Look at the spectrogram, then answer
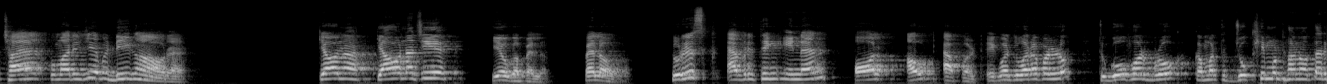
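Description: A man with a fairly high voice runs a live online exam-prep lesson, mixing two languages as he goes. He coaxes his students along, calling them "beta", and stretches each English phrase out slowly. The room around him sounds roomy and echoey.

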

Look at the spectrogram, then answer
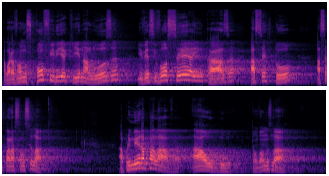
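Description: A male primary school teacher with a Brazilian Portuguese accent gives a recorded remote class. He draws out syllables slowly and speaks in an encouraging way. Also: fairly high pitch, animated. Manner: slow, drawn-out syllables when spelling words, encouraging. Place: classroom with a whiteboard. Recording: echoey classroom with long reverb.

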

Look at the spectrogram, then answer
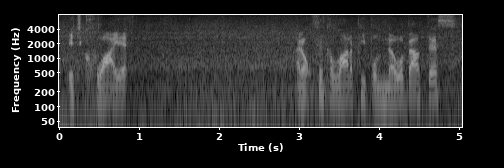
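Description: A man's voice: a little high, level tone, unhurried, noisy background. A man in his forties, a truck driver, rambling easily to a camera held at arm's length, first outdoors at a truck stop and then inside his truck cab. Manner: rambling, easygoing, talks with many fillers. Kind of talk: casual vlog talk to camera. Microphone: handheld camera at arm's length.

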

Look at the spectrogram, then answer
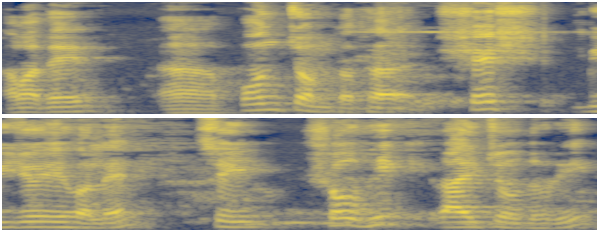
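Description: A man formally announcing prize winners, reading names and numbers in short, deliberate phrases. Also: mid-range voice, expressive, faint music behind. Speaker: company managing director announcing prize winners.

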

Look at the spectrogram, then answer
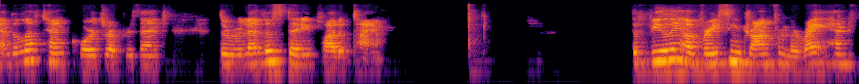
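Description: A young woman gives a student lecture on a song cycle, pointing out highlighted passages in the score as she goes. Her voice sits at an ordinary middle pitch, and her delivery is explanatory and academic. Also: poor audio. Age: young adult. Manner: explanatory, walking through a score. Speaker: music student presenting a lecture recital. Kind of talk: academic presentation.

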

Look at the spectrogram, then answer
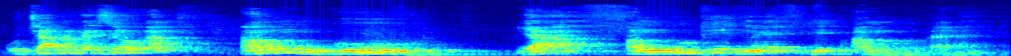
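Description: A man's voice: fairly high pitch, wildly swooping pitch, brisk, a little mellow. Patient male Hindi teacher in an echoey room. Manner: patient, repeats and asks the learner questions. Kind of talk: step-by-step script lesson at a board. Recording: echoey room, mic far off.

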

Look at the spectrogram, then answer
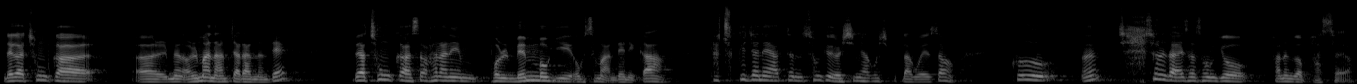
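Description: Male pastor, bright and slightly high voice, conversational sermon with emphatic surges. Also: expressive, moderate pace. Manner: conversational preaching, repeated asking for agreement, bursts of raised emphasis. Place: church sanctuary.

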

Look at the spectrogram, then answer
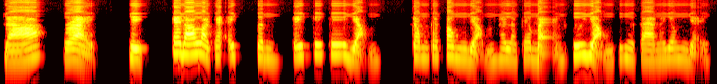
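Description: A woman teaching an English exam-prep lesson, explaining slowly with everyday examples and many fillers. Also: mid-range voice, expressive, husky, no echo, low-quality recording.

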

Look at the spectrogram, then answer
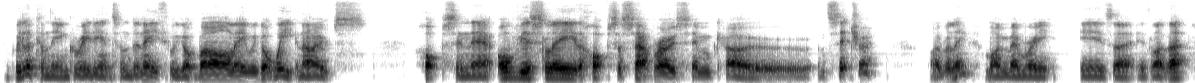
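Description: A man's voice: deep voice, very animated, normal speed, creaky, slightly rough. Rambling, opinionated man on a webcam. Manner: opinionated, ranting, rambling and jokey. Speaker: beer reviewer. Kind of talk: casual beer review vlog. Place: small room at home, indoors. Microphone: webcam at desk. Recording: dull lo-fi webcam sound.

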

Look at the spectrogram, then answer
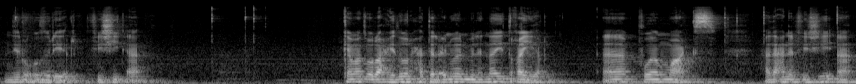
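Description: A man with an Algerian Arabic accent giving a screen-recorded software tutorial, pausing often on drawn-out fillers and mixing in French terms. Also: on the low side. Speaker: software instructor. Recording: roomy echo with faint background noise.

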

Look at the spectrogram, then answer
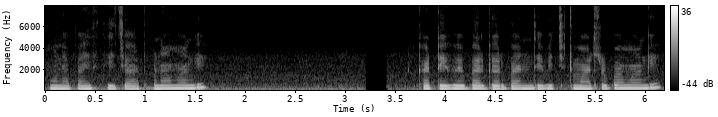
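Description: A cooking channel host with a Punjabi accent narrates a home recipe tutorial in calm, steady steps at a moderate pace. Her very dark, mellow voice sits slightly high and stays flat and even. The rough recording carries a faint hiss of noise.

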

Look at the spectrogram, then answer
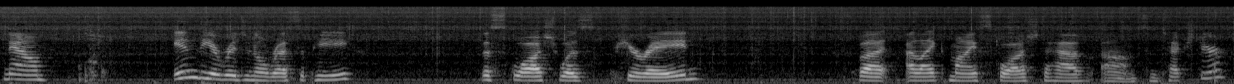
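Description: A woman's voice: on the low side, drawn-out words, long pauses, slight background noise. A woman narrating her home cooking in a casual, chatty way, with wry asides as she stirs a pot in her kitchen.

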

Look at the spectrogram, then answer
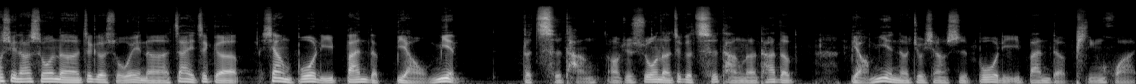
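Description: A male high school English teacher with a Taiwanese Mandarin accent, explaining a textbook passage step by step with frequent fillers. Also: no room sound.

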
